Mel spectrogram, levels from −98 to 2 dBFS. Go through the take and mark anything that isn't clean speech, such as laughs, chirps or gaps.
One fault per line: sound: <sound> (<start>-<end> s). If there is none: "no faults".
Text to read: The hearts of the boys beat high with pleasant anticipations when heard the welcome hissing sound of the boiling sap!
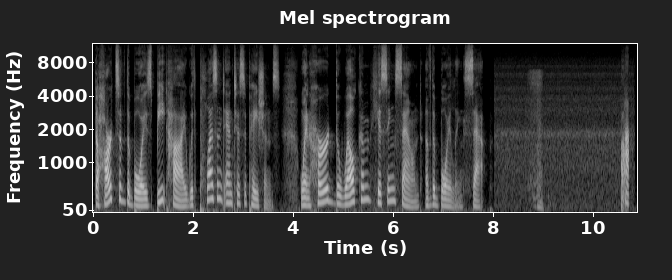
sound: sniff (8.7-9.2 s)
sound: laugh (10.6-10.7 s)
